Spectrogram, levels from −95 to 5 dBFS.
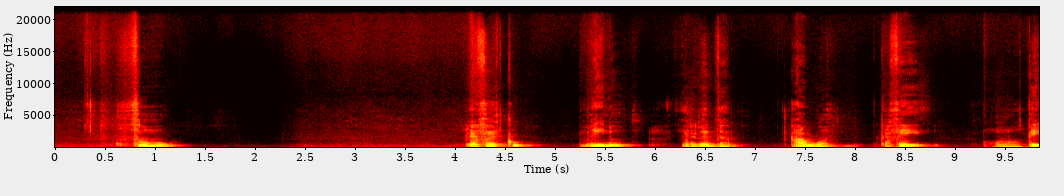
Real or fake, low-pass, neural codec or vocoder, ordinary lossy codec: fake; none; codec, 44.1 kHz, 3.4 kbps, Pupu-Codec; none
